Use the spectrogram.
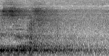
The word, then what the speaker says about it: Celts: It's a C, but we pronounce it K. But there are people who say Celts.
